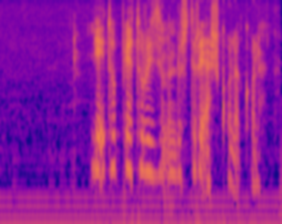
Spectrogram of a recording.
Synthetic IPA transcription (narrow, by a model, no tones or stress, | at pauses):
jɛit̪ʰjo̞pʼːjat̪ʰuɾizmɨnd̪ust̪ʰʼɾiʔaʃkʼɔlə̰kʼːɔl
